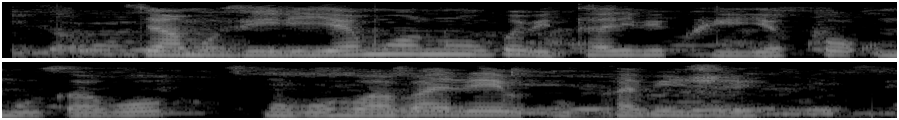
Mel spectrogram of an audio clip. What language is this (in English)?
Kinyarwanda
